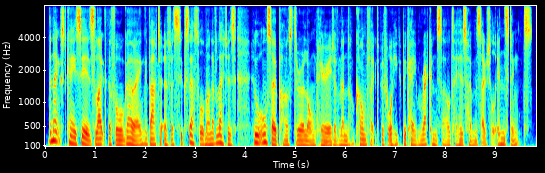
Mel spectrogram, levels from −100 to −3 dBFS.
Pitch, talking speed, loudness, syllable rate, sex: 115 Hz, 195 wpm, -20 LUFS, 5.8 syllables/s, male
